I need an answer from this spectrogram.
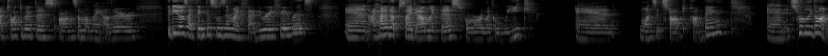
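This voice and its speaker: Audible room echo surrounds a woman whose fairly high voice has ordinary pitch variation. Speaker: beauty vlogger. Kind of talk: casual product review. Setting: at home. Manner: fast.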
